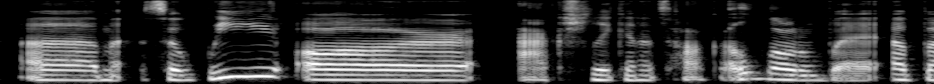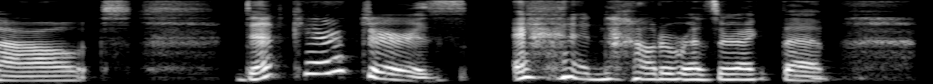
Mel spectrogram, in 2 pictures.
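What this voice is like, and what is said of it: Sick, slightly wonky voice. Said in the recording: “I'm a little sick. So if my voice sounds a little wonky”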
